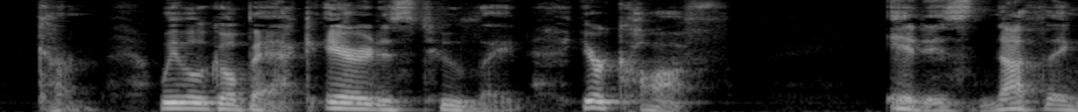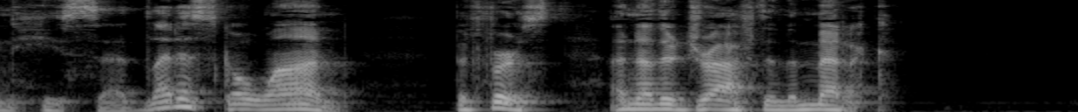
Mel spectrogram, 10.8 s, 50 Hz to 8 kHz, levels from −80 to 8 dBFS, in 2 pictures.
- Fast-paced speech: No, average, 155 wpm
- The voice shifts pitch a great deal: No, average, 4.1 semitones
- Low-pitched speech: Yes, low, 125 Hz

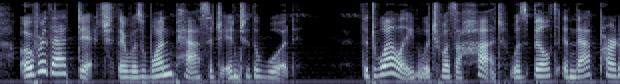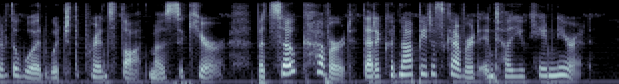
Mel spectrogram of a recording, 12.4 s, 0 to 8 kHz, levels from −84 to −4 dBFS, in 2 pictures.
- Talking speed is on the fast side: Yes, fast, 215 wpm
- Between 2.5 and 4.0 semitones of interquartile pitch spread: No, average, 4.7 semitones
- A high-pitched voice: Yes, high, 195 Hz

